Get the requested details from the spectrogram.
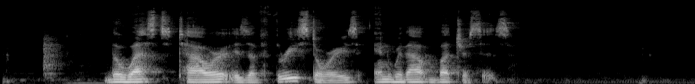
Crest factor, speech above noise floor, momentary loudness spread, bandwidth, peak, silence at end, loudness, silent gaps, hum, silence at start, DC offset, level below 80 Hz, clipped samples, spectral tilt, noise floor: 18 dB; 42 dB; 17 LU; 13 kHz; -2 dBFS; 1.85 s; -20 LUFS; none; none; 0.45 s; under 0.1%; -54 dBFS; under 0.1%; -6 dB/octave; -61 dBFS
